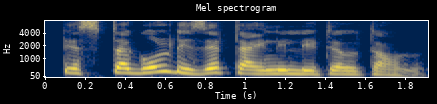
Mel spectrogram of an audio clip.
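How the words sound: The t sounds are said in a Bengali way. The speaker calls it wrong.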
